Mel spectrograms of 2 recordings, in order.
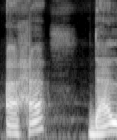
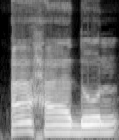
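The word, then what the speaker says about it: أَحَد: জবর আহা জবর হা আহা দাল দুই পেশ দুন আহাদুন তো দালকে এখানে এভাবে থামবো আহাদে নিচের দিকে ধাবিত করে কলকলা করে ধাক্কা দিয়ে উচ্চারণ করতে হবে আহাদে আহাদে কুফুয়ান আহাদে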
